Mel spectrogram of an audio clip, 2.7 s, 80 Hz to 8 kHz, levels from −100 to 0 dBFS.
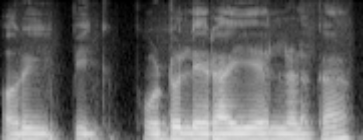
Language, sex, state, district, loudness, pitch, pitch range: Hindi, male, Jharkhand, Palamu, -17 LUFS, 115 Hz, 115-120 Hz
